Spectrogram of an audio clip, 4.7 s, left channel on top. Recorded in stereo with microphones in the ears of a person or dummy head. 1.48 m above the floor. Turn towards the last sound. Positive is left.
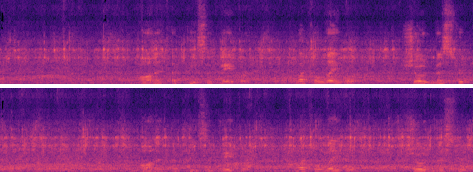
turn(degrees=70)  # may be behind; listen again after turning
